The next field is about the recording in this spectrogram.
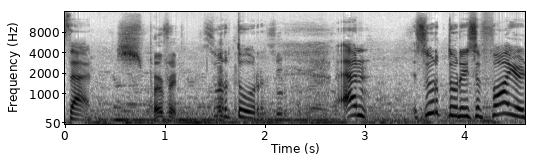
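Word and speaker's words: Surtur: out this year surur Rising how do you pronounce that perfect surur and surur is a fire giant who sets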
